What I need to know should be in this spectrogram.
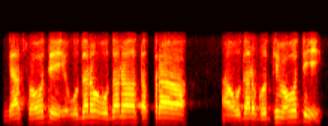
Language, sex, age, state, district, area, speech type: Sanskrit, male, 45-60, Odisha, Cuttack, urban, conversation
